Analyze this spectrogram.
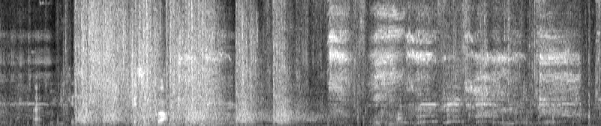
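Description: Guns fire in short bursts.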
